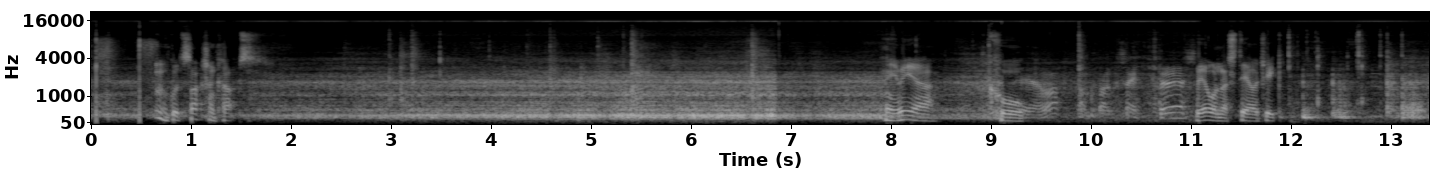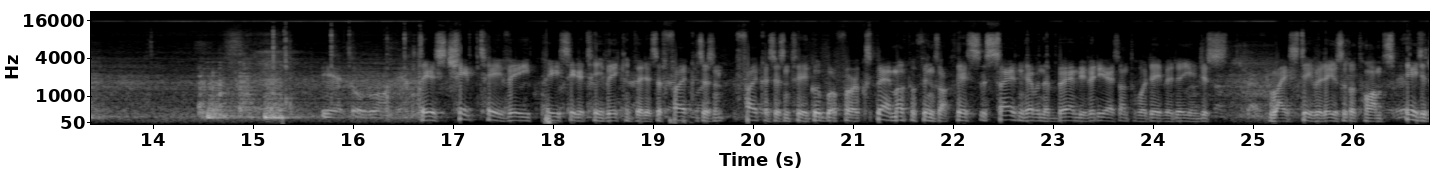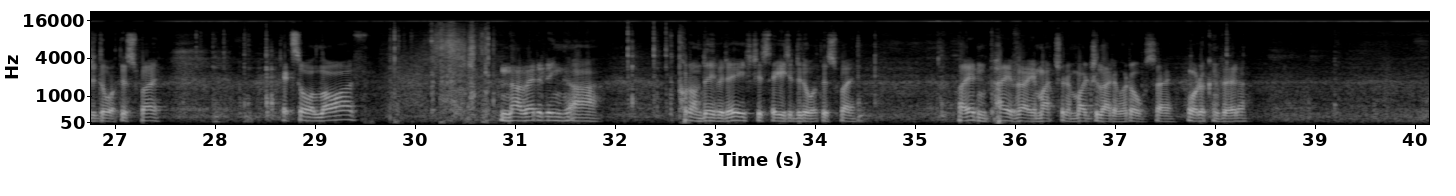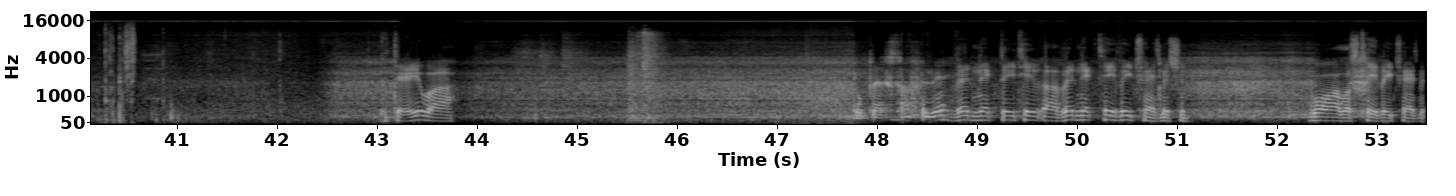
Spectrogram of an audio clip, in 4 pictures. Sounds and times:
Speech: 0.7 - 1.7, 8.0 - 12.0, 15.7 - 27.5, 28.7 - 29.6, 30.9 - 31.9, 32.7 - 34.5, 35.4 - 38.4, 43.2 - 43.8, 47.8 - 51.2, 52.4 - 53.4.

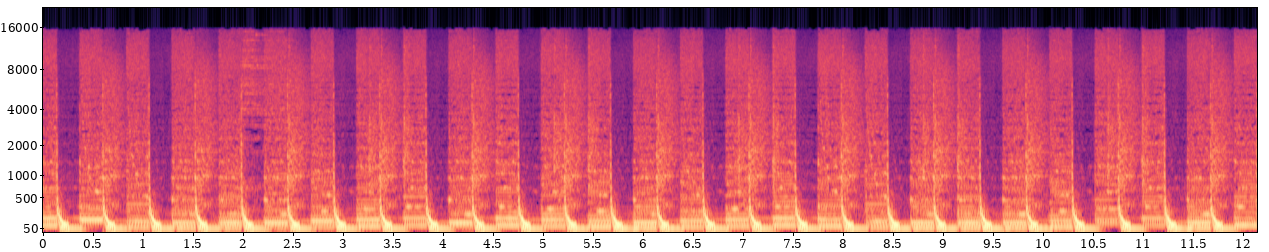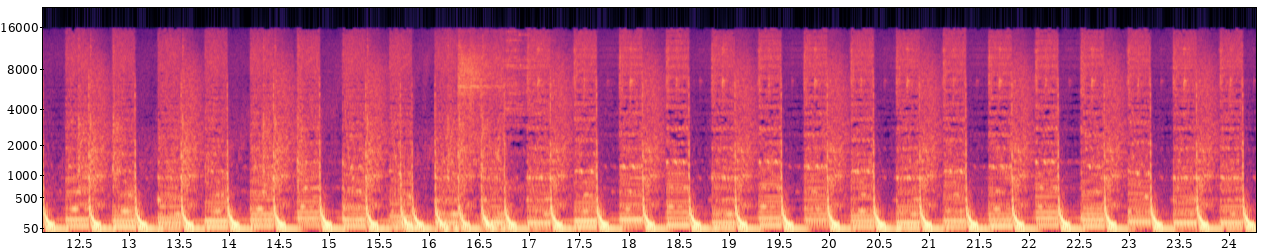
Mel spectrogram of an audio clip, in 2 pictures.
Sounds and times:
Sampler: 8.8 - 20.2.

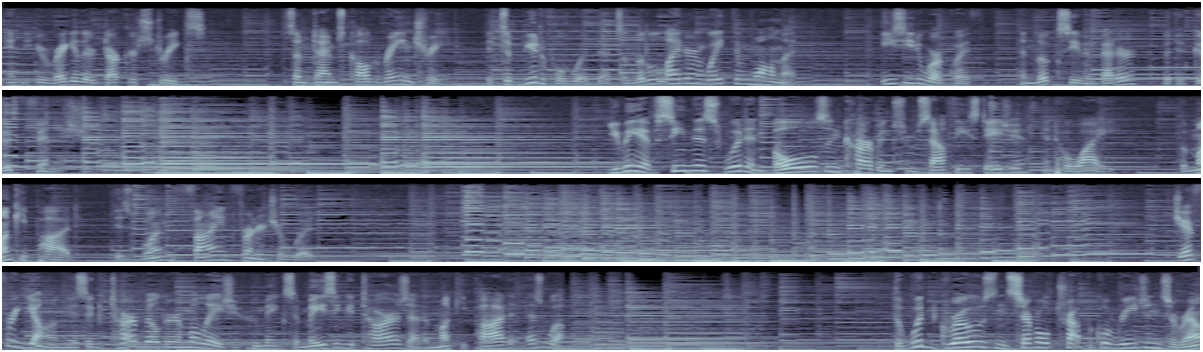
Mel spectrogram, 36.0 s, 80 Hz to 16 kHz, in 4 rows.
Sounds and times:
Speech: 0.0 - 6.0, 6.6 - 9.8, 13.6 - 20.4, 26.8 - 31.3, 33.7 - 35.9
Music: 0.0 - 35.9.

